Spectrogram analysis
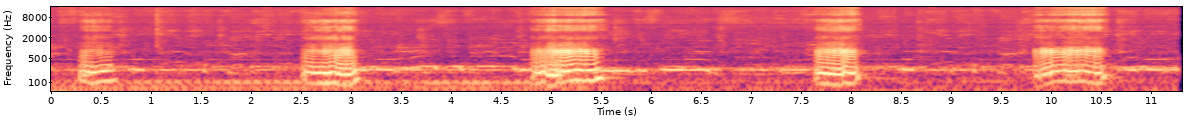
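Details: Repeated rhythmic snores, about five in eleven seconds, from a sleeping Shih Tzu puppy over background music; snoring.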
